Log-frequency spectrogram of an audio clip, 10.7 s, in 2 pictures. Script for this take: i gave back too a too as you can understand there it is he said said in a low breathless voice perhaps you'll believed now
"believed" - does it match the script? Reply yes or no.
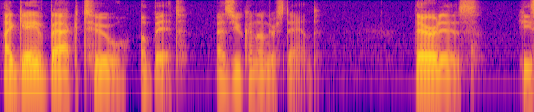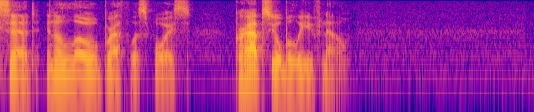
no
